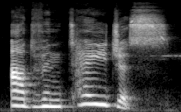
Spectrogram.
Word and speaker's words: advantageous: number one advantage advantage plus is it becomes advantageous advantageous so what do we notice here not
